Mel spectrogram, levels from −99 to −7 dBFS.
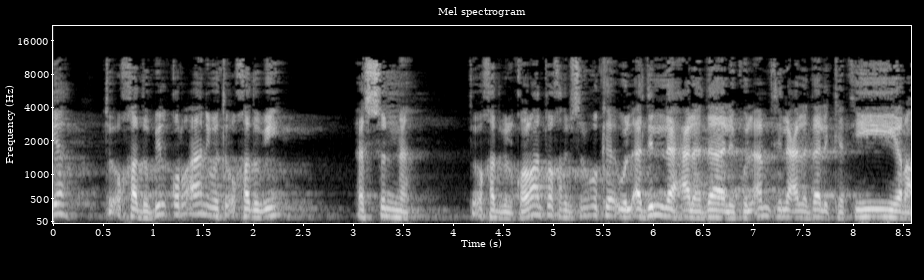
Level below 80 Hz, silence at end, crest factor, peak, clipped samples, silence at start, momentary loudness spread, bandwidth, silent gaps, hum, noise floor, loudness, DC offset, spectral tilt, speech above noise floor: -64 dBFS; 0 s; 20 dB; -4 dBFS; under 0.1%; 0 s; 9 LU; 11.5 kHz; none; none; -55 dBFS; -23 LUFS; under 0.1%; -3.5 dB/octave; 31 dB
